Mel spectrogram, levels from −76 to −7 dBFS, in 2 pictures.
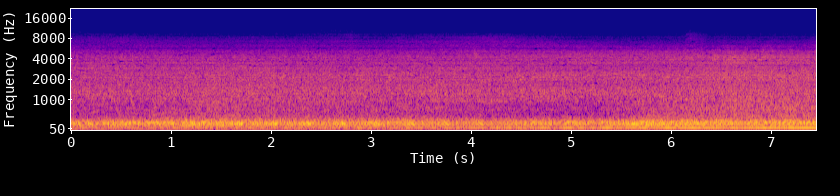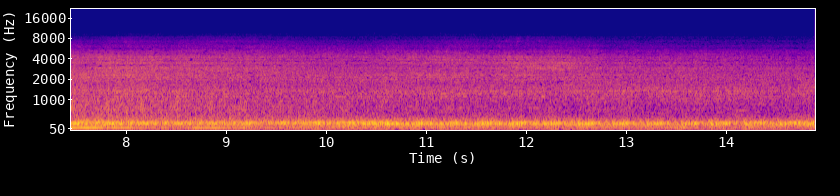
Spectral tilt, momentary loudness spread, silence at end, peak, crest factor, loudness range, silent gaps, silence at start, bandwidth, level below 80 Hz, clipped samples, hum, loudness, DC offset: -6 dB/octave; 4 LU; 0 s; -6 dBFS; 14 dB; 3 LU; none; 0 s; 9.8 kHz; -38 dBFS; under 0.1%; none; -21 LUFS; under 0.1%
